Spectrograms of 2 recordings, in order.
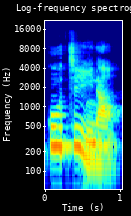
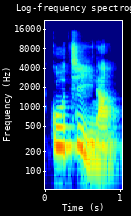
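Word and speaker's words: cucina: যেমন কুচিনা, কুচিনা। চি উ কু, চি ই চি, এন আ না, কুচিনা। কুচিনা অর্থ রান্নাঘর।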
